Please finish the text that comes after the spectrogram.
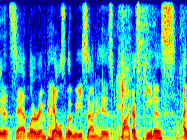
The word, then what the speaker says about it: Luis: Louis! Louis! Even in death, I can't pronounce your name correctly. It should be Luis. Because he's Spanish.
